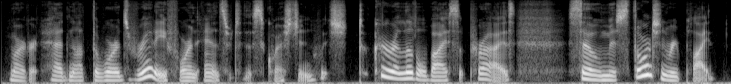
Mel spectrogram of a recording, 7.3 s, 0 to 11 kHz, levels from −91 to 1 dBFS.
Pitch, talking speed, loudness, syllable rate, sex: 190 Hz, 190 wpm, -17 LUFS, 5.3 syllables/s, female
